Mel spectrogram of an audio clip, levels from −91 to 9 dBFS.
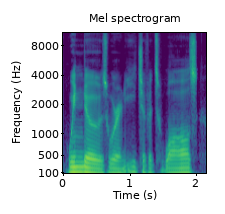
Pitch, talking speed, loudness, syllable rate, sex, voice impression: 105 Hz, 195 wpm, -16 LUFS, 4.5 syllables/s, male, masculine, middle-aged, slightly thick, cool, sincere, calm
